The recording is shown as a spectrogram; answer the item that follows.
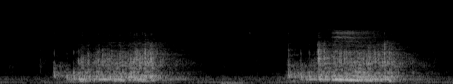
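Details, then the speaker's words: Chest recording replayed by medical students studying for a respiratory examination OSPE: two breaths with faint, fine popping over the breath noise; fine crackles, distinguished from coarse crackles. "Fine ക്രാക്കസ്. ഫൈനും ക്രോസും തമ്മിൽ വ്യത്യാസം വന്ന ഇത് നോക്ക്. പോപ്പിങ് sound."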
